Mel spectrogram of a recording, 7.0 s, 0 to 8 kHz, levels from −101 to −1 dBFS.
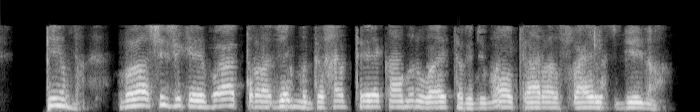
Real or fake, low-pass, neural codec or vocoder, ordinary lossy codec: fake; 7.2 kHz; codec, 24 kHz, 1.5 kbps, HILCodec; AAC, 16 kbps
